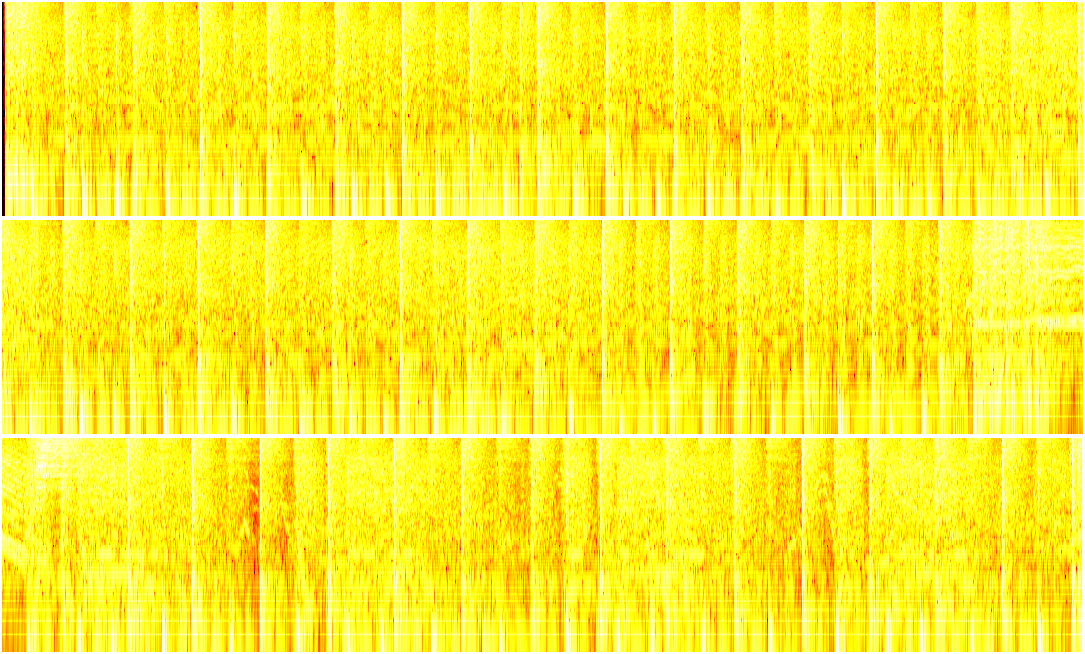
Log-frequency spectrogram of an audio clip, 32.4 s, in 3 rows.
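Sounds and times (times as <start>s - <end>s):
pop rock music: 0.0s - 32.4s.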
